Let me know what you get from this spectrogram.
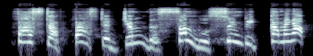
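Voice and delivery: excited shouting mouse voice. Acted. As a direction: hurry the eagle along, calling up high. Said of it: "shouted Dingle Mouse".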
